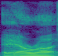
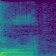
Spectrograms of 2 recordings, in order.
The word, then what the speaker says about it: Ara: about the chronicles of do I say it right ARA yeah and I was actually going to compliment you on that because I get Era ARA it's ARA thank you mle tff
